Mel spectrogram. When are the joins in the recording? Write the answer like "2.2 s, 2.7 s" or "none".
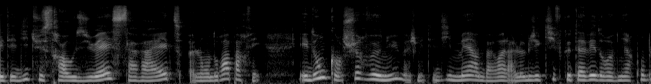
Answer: none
